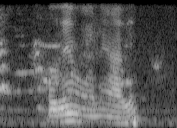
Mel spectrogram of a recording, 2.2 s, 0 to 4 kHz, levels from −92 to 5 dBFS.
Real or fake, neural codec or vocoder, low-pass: fake; codec, 16 kHz, 6 kbps, DAC; 3.6 kHz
